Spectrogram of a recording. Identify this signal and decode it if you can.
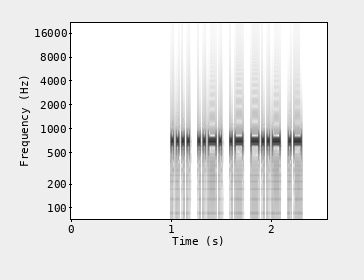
Morse code, heard as a keyed tone, about 44 wpm, 700 Hz. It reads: HFAXA
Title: Code Groups - 5 Letters - 45wpm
